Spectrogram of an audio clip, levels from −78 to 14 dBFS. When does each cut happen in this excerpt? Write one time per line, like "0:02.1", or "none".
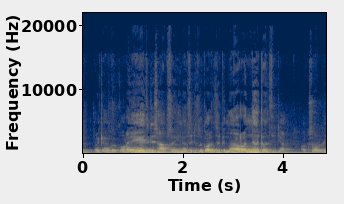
none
